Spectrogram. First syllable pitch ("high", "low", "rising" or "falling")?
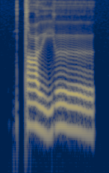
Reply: falling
